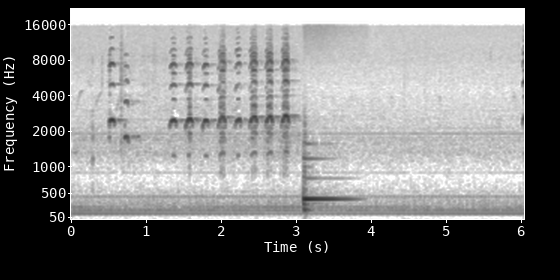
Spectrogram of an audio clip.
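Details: Female osprey at the Hog Island Boathouse nest, 4 May 2017, morning, begging for the male's fish: a quickening series of bright whistled chirps, then a sudden loud ringing clang that fades slowly.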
